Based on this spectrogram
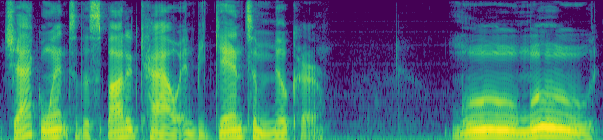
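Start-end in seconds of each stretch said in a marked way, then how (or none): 4.5-5.9 loud mooing cow. A narrator's reading. The spotted cow being milked, loud mooing. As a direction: moo like a cow.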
